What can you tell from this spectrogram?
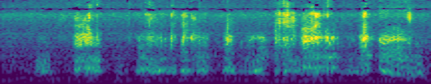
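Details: Three-week-old Maltese puppies playing together in a pen, still wobbly: a series of short, high, squeaky growls and yelps in quick bursts, several overlapping over a few seconds.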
